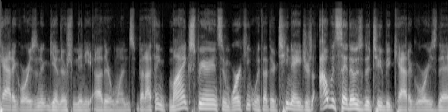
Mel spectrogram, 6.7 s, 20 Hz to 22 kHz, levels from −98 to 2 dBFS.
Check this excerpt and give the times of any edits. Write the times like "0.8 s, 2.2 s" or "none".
1.1 s, 2.5 s, 3.7 s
